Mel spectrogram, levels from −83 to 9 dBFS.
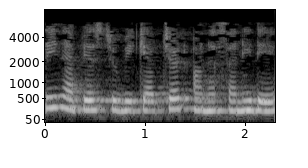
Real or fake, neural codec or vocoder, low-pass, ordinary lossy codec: fake; vocoder, 44.1 kHz, 128 mel bands every 256 samples, BigVGAN v2; 7.2 kHz; MP3, 24 kbps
